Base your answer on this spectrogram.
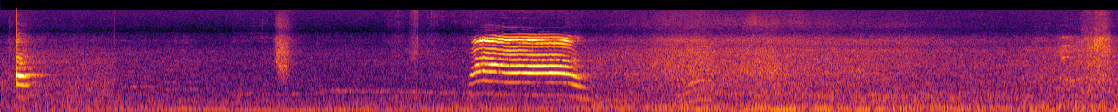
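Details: Young ginger cat, apparently addressing its mother, gives one clear drawn-out meow with a gentle downward bend near the middle, plus fainter calls, amid steady low rumbling and occasional knocks.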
